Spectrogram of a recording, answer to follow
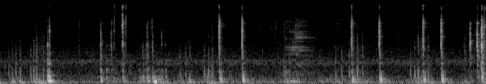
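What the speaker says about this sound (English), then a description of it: "Got my torque wrench set to about 27, 28 foot-pounds" Working inside a 5th-generation Toyota 4Runner, a torque wrench tightens a rear seat bolt, giving a series of sharp, close ratcheting clicks and metallic taps at an irregular rhythm, fairly quiet overall.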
